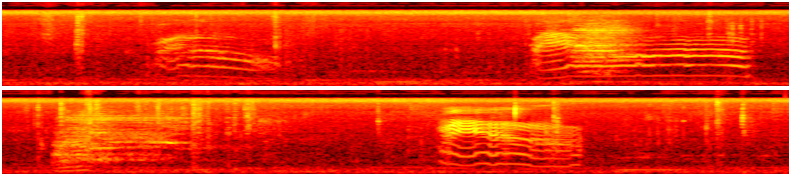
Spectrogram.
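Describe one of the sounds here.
A chicken squawks loudly close by, several times.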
